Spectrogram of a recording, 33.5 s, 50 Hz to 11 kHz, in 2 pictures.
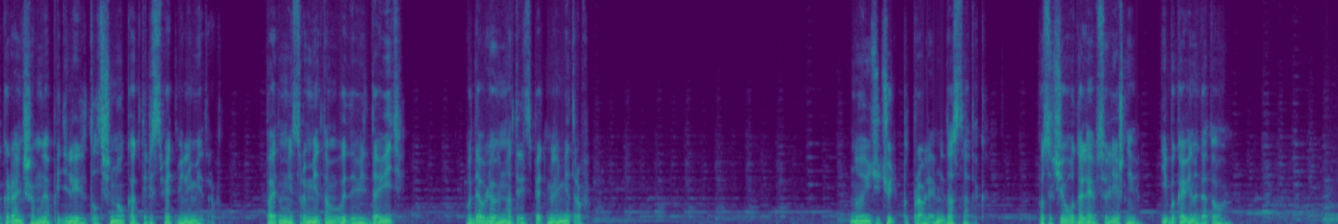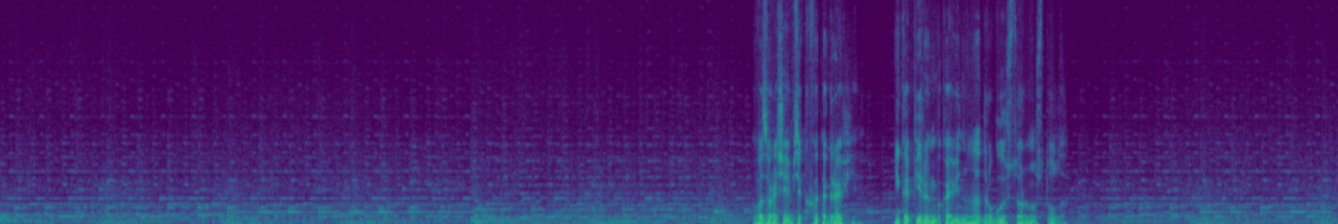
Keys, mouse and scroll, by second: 1.2 click, 8.6-9.3 typing, 9.9 click, 10.3-11.3 scroll, 12.6 middle click, 13.7-14.5 scroll, 16.4 middle click, 16.8 click, 17.3 click, 18.2 click, 18.5 click, 18.7 click, 18.9 middle click, 19.1 right click, 19.5 click, 20.2 middle click, 20.4 click, 20.7 Delete, 21.1 click, 21.7 click, 22.1 click, 22.6-23.5 middle click, 22.8 click, 22.9-23.3 scroll, 23.3 click, 23.7 click, 24.1 click, 24.4 scroll, 24.9 click, 25.3 click, 25.7 click, 26.2 click, 32.2 click.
